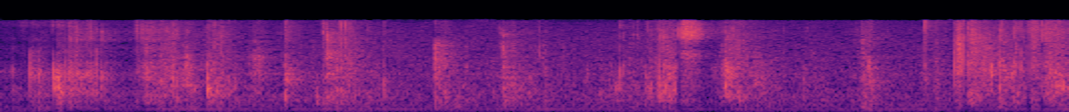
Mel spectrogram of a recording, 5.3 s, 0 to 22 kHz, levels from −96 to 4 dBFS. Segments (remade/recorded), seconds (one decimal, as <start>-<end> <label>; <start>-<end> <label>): 0.0-0.8 remade; 0.8-5.3 recorded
